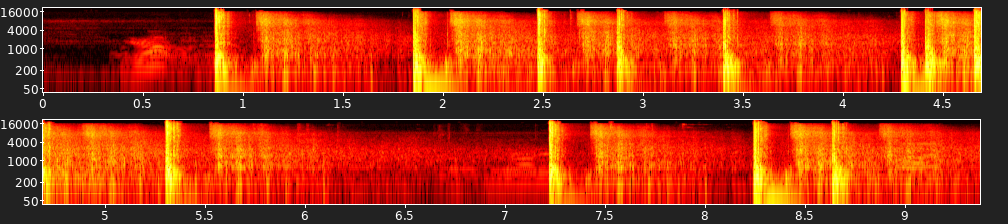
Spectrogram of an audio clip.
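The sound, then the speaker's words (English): Gunshots at a shooting competition: many loud, sharp cracks with short ringing tails, fired in an irregular series with brief pauses between them, and a faint voice in the gaps. “We're up. Instant. Watch and shoot. Watch and shoot.”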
